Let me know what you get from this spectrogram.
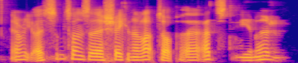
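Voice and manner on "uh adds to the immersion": usual speaking voice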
